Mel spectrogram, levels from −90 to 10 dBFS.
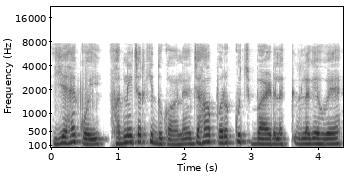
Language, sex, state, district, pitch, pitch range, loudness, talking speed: Hindi, male, Uttar Pradesh, Saharanpur, 150 Hz, 145-180 Hz, -14 LUFS, 165 wpm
